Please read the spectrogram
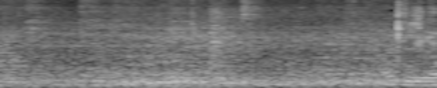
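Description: A steady low rumble with faint, indistinct voices in the background.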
